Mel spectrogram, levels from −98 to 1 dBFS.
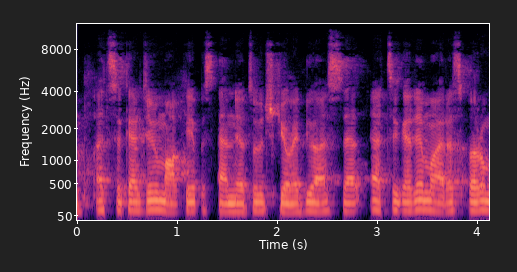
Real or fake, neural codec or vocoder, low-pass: fake; codec, 24 kHz, 0.9 kbps, WavTokenizer, medium speech release version 2; 10.8 kHz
